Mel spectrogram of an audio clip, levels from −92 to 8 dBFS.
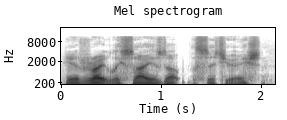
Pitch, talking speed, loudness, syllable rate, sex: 85 Hz, 195 wpm, -19 LUFS, 5.6 syllables/s, male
